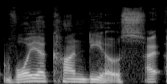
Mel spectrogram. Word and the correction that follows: Vaya con Dios: How would you say it? – Vaya con Dios.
